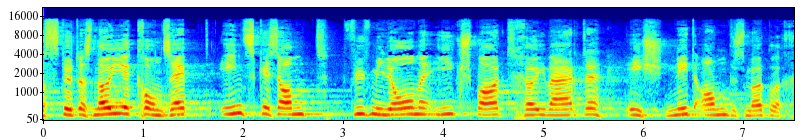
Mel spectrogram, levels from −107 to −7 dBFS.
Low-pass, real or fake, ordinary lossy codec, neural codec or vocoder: 14.4 kHz; real; none; none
